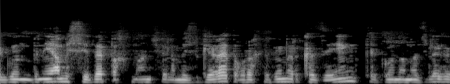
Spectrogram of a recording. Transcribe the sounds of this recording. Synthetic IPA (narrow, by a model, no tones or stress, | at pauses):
ɡunbnijamesivepaχmanʃelhamizɡeɾet̪oɾeχevimːeɾkaziimkeɡunamazleɡ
